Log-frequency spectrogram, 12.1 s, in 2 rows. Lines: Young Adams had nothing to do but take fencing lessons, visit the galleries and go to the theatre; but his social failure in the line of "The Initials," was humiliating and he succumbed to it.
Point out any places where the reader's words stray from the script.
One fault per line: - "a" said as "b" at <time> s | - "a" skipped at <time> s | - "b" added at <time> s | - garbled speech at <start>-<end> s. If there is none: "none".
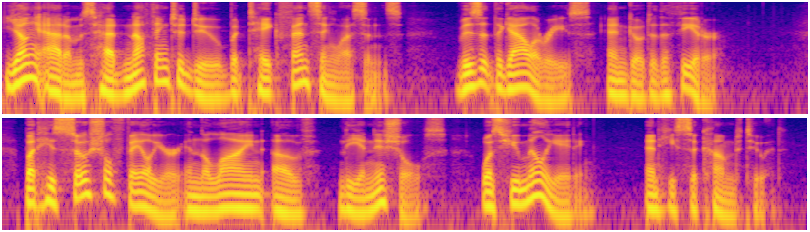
none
